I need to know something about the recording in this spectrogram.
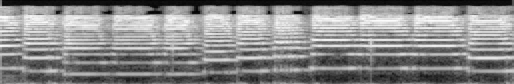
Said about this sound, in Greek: Ε, λοιπόν, κορνάρο.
